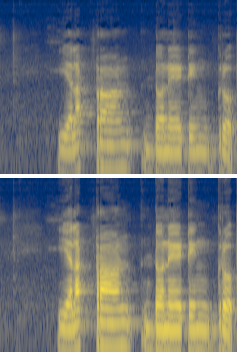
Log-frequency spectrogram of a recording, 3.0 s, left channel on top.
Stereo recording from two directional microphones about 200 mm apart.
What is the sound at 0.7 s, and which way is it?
Speech, 50° right (ahead or behind).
